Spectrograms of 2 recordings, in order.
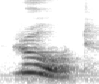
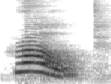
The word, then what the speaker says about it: route: सो हम बोलते हैं रूट, ROUTE, रूट। और जबकि अमेरिकन इसी वर्ड को कैसे प्रोनाउंस करेंगे? राउट, राउट। थोड़ा फनी लग रहा होगा, बट ये बहुत इंपॉर्टेंट लेसन है आपके लिए। किसी को ये नहीं बोल सकते कि आप गलत प्रोनाउंस कर रहे हैं। सो रूट एंड राउट।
